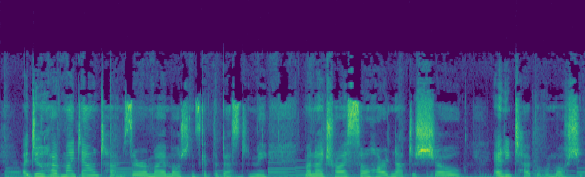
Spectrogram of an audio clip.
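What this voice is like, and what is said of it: Voice cracking with emotion. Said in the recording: “hear the crack in my voice.”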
